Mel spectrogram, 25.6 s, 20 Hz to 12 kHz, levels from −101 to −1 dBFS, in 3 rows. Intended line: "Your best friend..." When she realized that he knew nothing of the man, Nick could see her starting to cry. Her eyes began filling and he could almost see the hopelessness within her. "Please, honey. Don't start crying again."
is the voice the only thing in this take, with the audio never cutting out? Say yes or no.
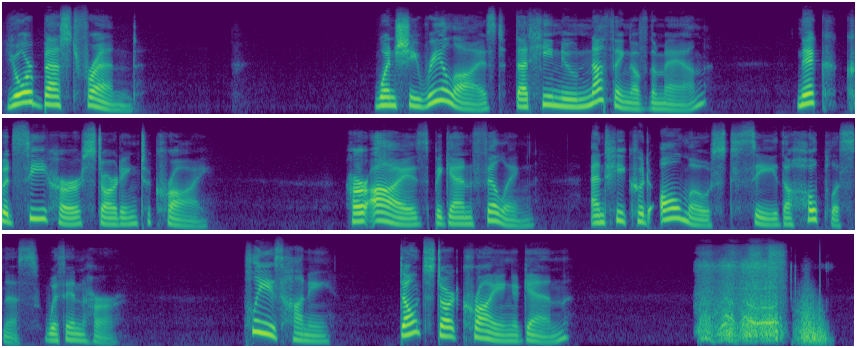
no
